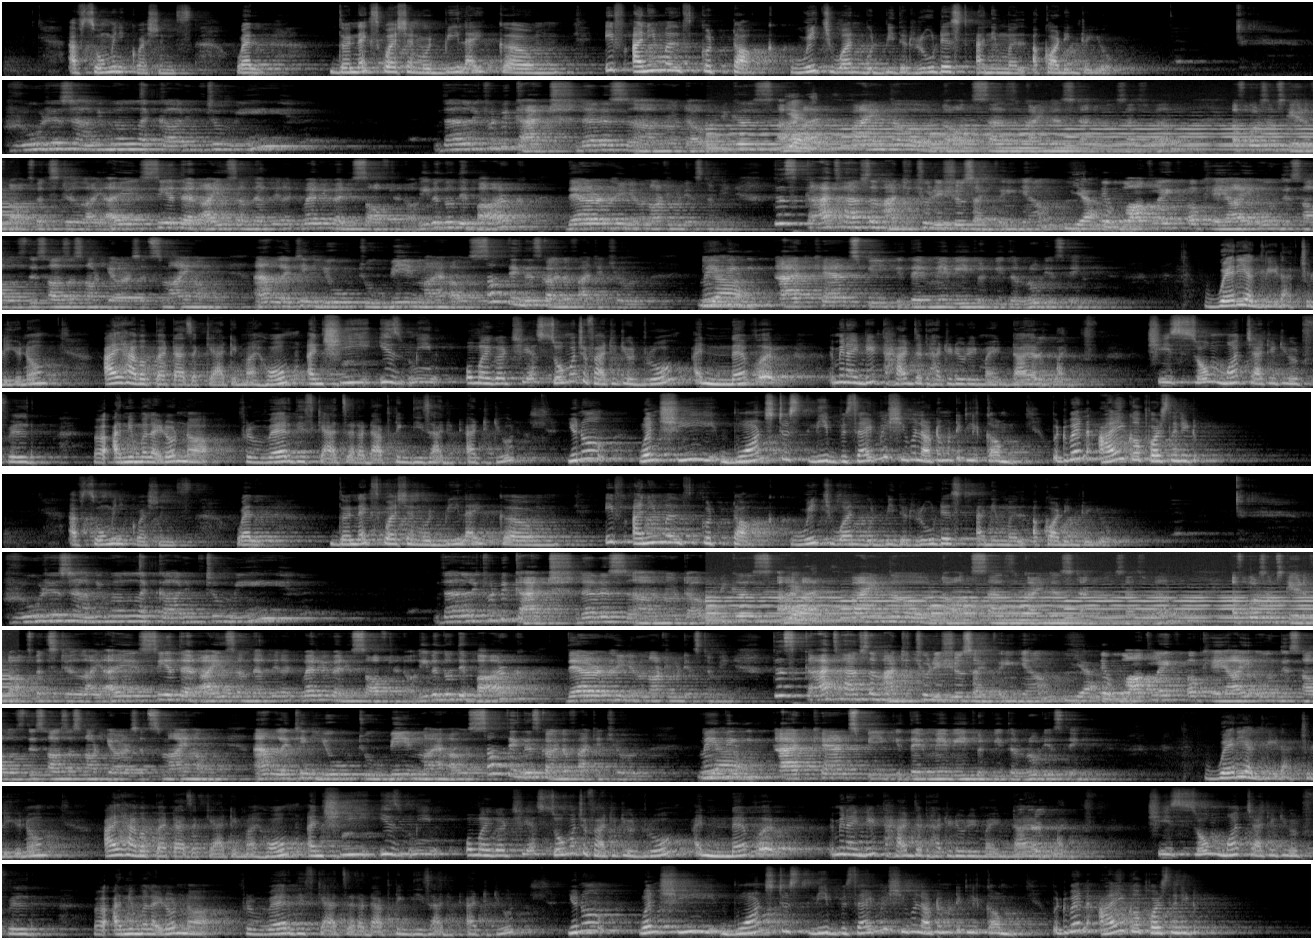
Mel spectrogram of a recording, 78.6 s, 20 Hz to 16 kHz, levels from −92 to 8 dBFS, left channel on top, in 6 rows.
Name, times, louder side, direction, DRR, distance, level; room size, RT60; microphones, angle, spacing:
voice 1, 0.7-2.6 3.3-5.6 6.0-7.5 7.9-11.2 20.9-21.2 36.8-37.2 46.3-46.8 51.3-53.0 53.5-56.8 57.1-60.3 60.7-63.1 63.9-65.9 66.5-67.6 68.0-70.7 71.2-71.6 71.9-75.7 76.1-77.5, left 2 dB, 40° left, 6 dB, 1.6 m, -24 dB
voice 2, 13.1-16.2 17.4-21.3 21.6-31.4 31.8-36.8 37.2-41.6 41.8-45.7 46.3-50.2 55.7-55.8 62.6-63.0, right 1 dB, 80° right, 4 dB, 5.2 m, -26 dB
sound 1, 20.1-26.4, right 4 dB, 50° right, 1.3 m, -25 dB
26.0 x 22.0 x 7.3 m, 1.5 s
head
